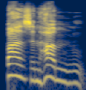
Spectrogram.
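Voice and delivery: high, loud, slow little bat voices; crying bats. A narrator's reading. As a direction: squeak it out like sleepy bats. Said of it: "they cry".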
